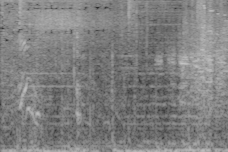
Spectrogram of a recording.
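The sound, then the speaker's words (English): Doors shatter as someone punches through them in an action scene, a dense, loud burst of crashing and smashing noise that carries on without pause across the whole moment. “Now the doors to Lady Silk's quarters shatter as Thaddeus punches through them.”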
